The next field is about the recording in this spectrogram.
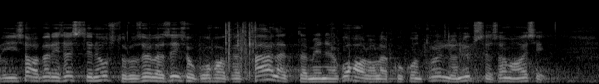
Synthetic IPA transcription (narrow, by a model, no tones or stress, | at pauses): e̞jsɑːpæɾishæsʲt̪inɤwst̪ud̪use̞lːe̞s̬e̞jsuko̞ɦɑɡ̥ɑe̞t̪hæːle̞t̪ːˑɑminejɑko̞ɦɑlo̞le̞kːˑuko̞nt̪ˑro̞lʲːo̞nyksesɑmɑɑsʲi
